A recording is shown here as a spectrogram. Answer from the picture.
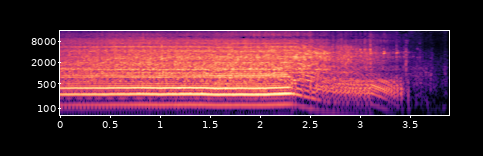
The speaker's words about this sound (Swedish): Så vi packar ner den stora trälådan och kör ut med skotrarna mot grundare vatten.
